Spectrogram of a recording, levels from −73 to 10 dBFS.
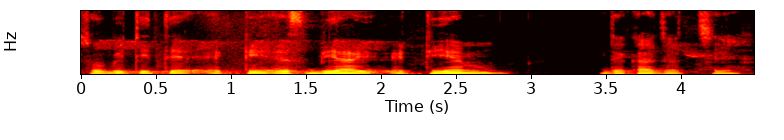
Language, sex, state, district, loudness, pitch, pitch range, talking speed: Bengali, male, Assam, Hailakandi, -17 LUFS, 130 Hz, 115-145 Hz, 80 wpm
